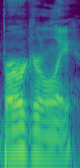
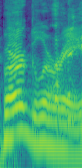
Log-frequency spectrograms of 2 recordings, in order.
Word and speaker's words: burglary: The one day, I still can't say it. Burgerly. I can't say the word burgerly. Is that a word? What do you? Burger. Like, when you rob someone. Oh, burglary.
